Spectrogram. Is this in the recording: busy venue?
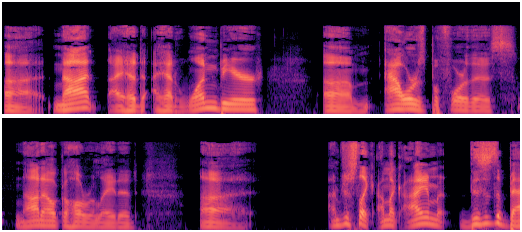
no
